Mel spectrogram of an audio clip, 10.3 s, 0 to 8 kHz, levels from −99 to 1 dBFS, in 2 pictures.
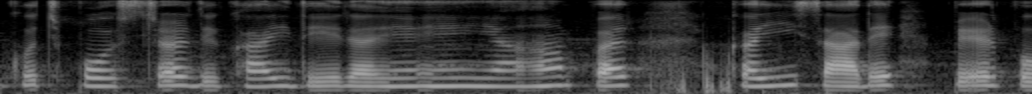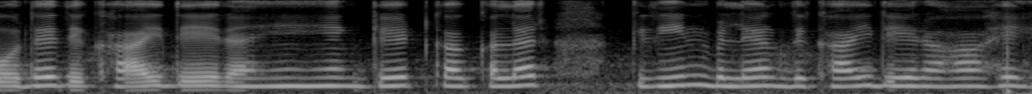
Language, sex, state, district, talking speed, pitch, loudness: Hindi, female, Chhattisgarh, Raigarh, 145 wpm, 255 Hz, -39 LUFS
